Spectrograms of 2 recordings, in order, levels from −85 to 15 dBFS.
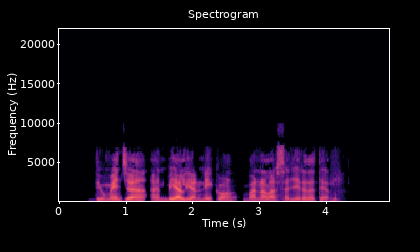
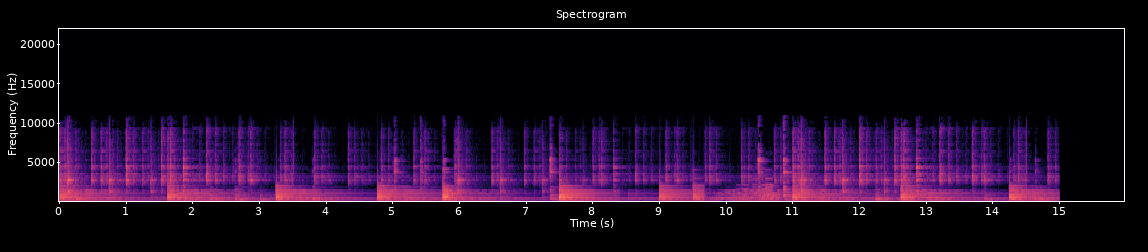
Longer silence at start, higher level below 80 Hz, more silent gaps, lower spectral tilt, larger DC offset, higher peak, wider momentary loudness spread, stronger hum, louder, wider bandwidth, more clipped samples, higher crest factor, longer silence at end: first, 0.55 s vs 0 s; second, -68 dBFS vs -54 dBFS; neither; about the same, -4 dB/octave vs -3 dB/octave; neither; about the same, -2 dBFS vs 0 dBFS; about the same, 14 LU vs 15 LU; neither; about the same, -23 LUFS vs -25 LUFS; second, 9.8 kHz vs 11.5 kHz; neither; about the same, 24 dB vs 26 dB; second, 0.75 s vs 1 s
